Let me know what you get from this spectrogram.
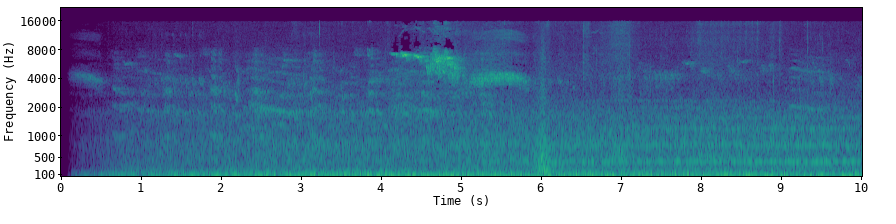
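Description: Small birds chirping in short high calls over a steady low urban rumble, fading in at the start. A steady hum joins about halfway through.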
